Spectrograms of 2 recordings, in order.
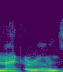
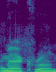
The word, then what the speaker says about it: macaron: Actually, technically it's pronounced macaron. It's not a macaroon. Macaroon is something different.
